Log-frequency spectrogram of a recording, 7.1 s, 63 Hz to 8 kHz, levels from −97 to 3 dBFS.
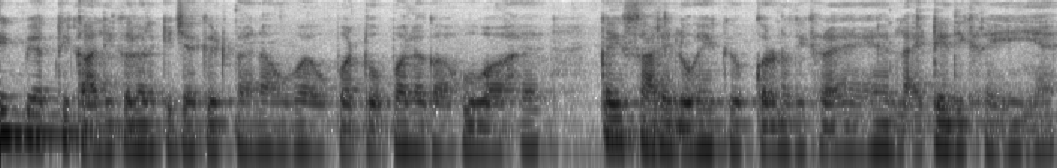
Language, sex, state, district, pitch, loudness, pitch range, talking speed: Hindi, male, Chandigarh, Chandigarh, 105 Hz, -18 LUFS, 105-115 Hz, 220 wpm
